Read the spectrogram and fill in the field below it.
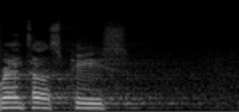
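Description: A middle-aged man sings a short phrase into a microphone.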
